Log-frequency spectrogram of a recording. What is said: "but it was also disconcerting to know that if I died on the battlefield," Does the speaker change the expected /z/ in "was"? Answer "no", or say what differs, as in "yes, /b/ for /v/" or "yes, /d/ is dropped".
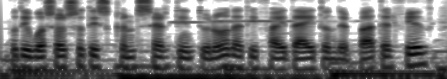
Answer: yes, /s/ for /z/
